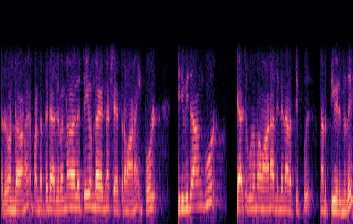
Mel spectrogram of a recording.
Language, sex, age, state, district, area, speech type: Malayalam, male, 18-30, Kerala, Kannur, rural, conversation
